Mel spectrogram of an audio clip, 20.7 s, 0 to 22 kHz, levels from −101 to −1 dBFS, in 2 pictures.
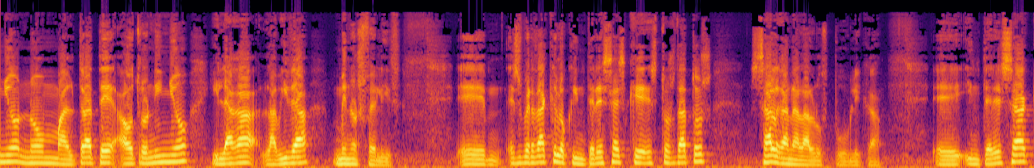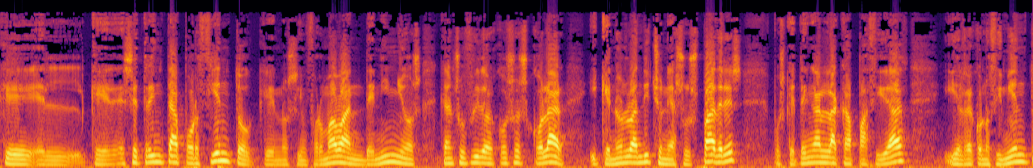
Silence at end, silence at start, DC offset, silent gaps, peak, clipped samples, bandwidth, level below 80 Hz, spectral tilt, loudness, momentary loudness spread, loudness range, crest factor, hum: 0 s; 0 s; under 0.1%; none; 0 dBFS; 0.3%; 16.5 kHz; -34 dBFS; -6 dB/octave; -11 LUFS; 11 LU; 3 LU; 10 dB; none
